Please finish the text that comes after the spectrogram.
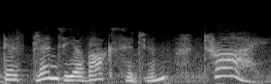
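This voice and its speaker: An actress playing a composed, commanding woman guide from Atlantis in an old radio drama, speaking formally and with measured dignity. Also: medium pitch, huge pitch swings. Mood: calm, commanding. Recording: dull, noisy old radio recording.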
